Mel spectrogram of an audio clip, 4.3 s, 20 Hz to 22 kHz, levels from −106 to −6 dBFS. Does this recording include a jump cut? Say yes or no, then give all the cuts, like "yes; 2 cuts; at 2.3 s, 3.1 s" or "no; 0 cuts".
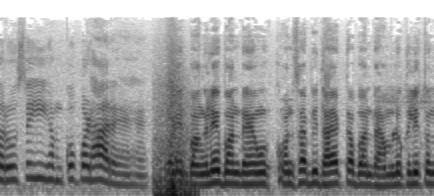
yes; 1 cut; at 1.8 s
